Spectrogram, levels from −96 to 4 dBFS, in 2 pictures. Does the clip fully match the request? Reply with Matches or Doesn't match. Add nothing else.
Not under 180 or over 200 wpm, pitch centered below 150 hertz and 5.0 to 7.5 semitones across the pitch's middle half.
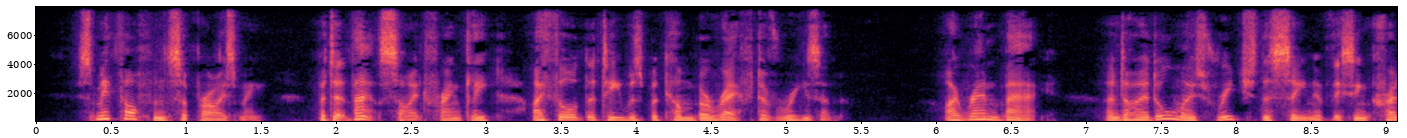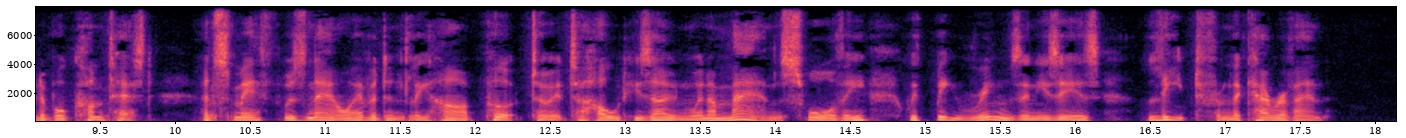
Matches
